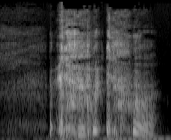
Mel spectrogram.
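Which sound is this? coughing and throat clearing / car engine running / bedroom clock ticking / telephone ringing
coughing and throat clearing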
